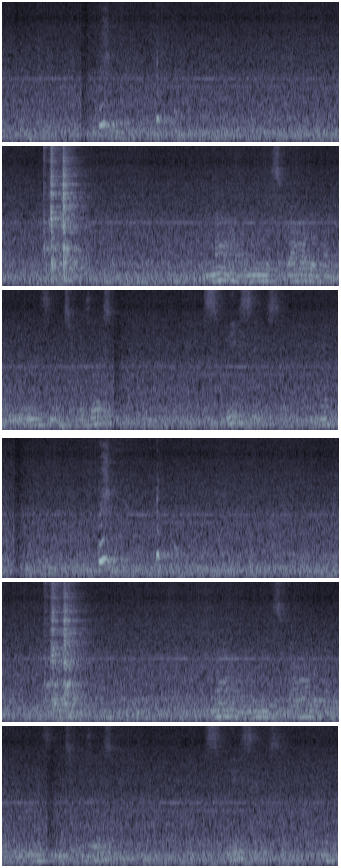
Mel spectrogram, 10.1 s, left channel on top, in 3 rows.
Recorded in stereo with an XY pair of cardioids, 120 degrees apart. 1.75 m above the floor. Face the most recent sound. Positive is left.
turn(degrees=65)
